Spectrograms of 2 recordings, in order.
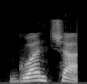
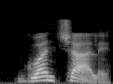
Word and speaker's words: guanciale: heard that then nice but i didn't guanciale guancha guanciale guanciale there we go now i can hear it guanciale is pig cheek by the way oh uh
